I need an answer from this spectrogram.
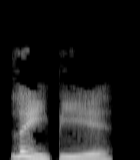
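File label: "类别", Mandarin Chinese; hsk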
